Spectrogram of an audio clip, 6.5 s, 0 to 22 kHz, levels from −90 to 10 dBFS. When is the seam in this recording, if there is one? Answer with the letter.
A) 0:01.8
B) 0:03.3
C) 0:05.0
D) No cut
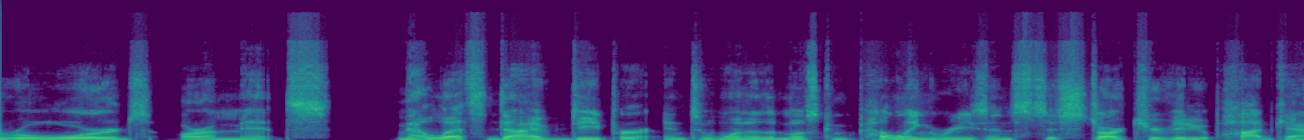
A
